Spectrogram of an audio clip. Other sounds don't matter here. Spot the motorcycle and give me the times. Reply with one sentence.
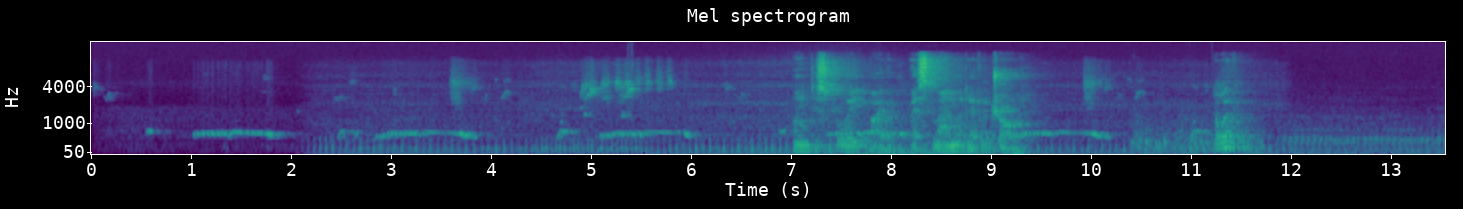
You can hear the motorcycle from 2.0 to 13.4 s.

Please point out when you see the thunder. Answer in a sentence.
The thunder can be heard from 10.3 to 11.8 s.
